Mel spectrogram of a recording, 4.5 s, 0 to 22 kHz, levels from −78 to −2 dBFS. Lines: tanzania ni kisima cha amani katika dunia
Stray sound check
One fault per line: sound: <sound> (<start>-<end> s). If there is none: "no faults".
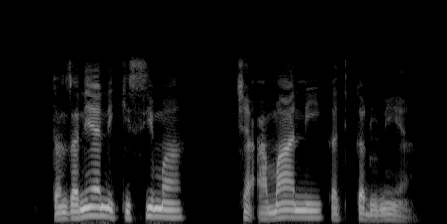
sound: dropout (3.5-3.6 s)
